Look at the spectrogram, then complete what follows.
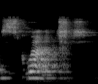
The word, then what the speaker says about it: scratched: The word scratched has 9 letters, but only 1 syllable.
